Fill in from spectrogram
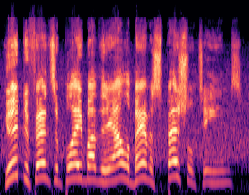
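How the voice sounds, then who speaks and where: American guy doing live football play-by-play, pretty high voice, clipped calls, noticeable background noise. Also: moderate pace, sharp tone. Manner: clipped present-tense calls. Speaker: play-by-play commentator and watch party host.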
